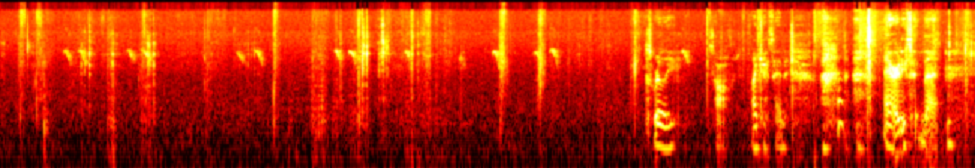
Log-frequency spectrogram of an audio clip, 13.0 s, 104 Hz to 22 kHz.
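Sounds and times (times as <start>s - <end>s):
chicks peeping: 0.6s - 2.1s, 3.0s - 7.8s.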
